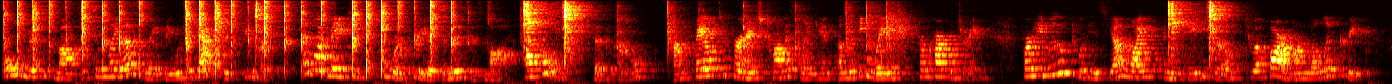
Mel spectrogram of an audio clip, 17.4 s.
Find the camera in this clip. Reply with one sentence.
You can hear the camera from 2.6 to 3.4 s, from 6.5 to 7.2 s and from 14.6 to 15.3 s.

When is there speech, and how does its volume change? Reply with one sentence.
The speech can be heard from 0.0 to 17.3 s, at a steady volume.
